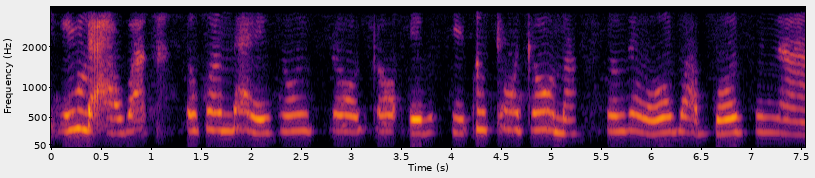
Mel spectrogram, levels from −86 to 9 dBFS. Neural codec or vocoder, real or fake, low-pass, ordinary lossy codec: codec, 24 kHz, 0.9 kbps, WavTokenizer, medium speech release version 1; fake; 3.6 kHz; none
